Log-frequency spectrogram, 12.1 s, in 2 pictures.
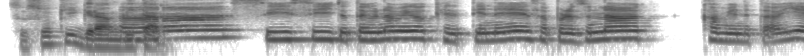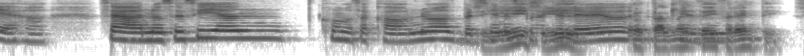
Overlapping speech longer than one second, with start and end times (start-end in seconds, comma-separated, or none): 9.5-11.5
